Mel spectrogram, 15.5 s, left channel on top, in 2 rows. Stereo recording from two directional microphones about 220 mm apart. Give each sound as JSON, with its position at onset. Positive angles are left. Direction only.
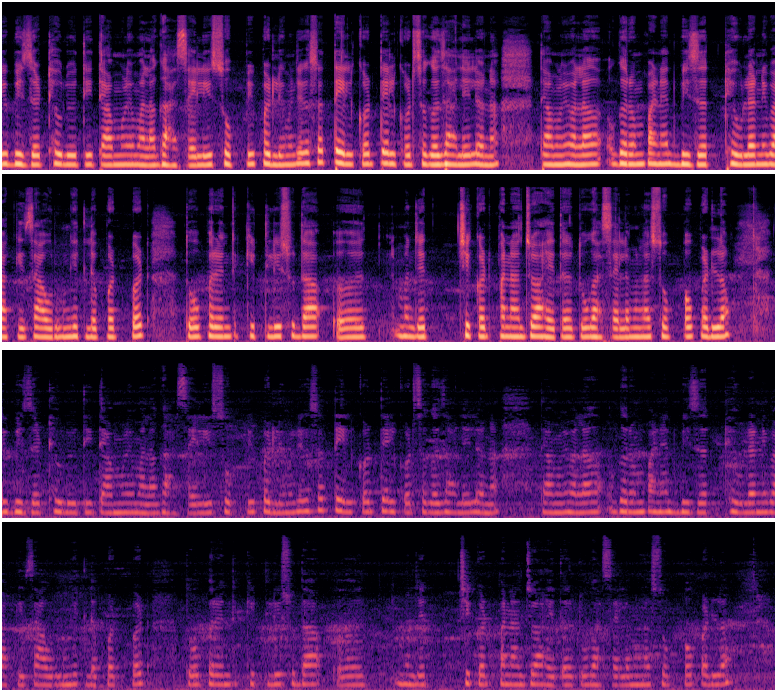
{"t": 0.0, "sound": "a woman's voice", "side_deg": 40}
